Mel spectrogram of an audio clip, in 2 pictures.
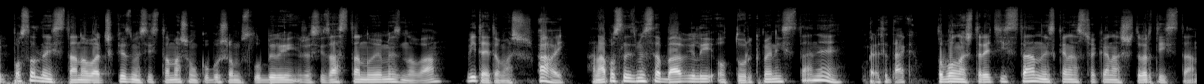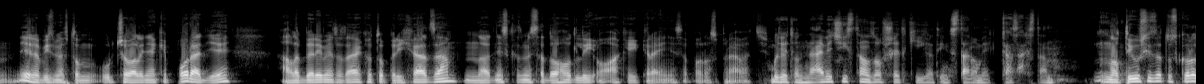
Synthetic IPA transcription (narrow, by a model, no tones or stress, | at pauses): t̪ɛpɔslɛd̪nɛjst̪anɔʋat͡ʃkɛzmɛsist̪ɔmaʃɔmkubuʃɔmsluːbiliʒɛsizast̪anujɛmɛznɔʋa | ʋiːt̪ajt̪ɔmaʃaɦɔj | anapɔslɛd̪izmɛsabaʋiliʔɔt̪uɾkmɛnist̪a̰ɲɛ | pɾɛsɲɛt̪ak | t̪ɔbɔlnaːʃt̪ɾɛciːst̪and̪ɲɛskanaːst͡ʃakaːnaːʃʃt̪ʋr̩t̪iːst̪a̰nɲɪɛʒɛbizmɛft̪ɔmuɾt͡ʃɔʋaliɲɛakɛpɔɾaɟɪɛ | a̰lɛbɛɾɪɛmɛt̪ɔt̪aɡakɔt̪ɔpɾixaːd͡zanɔad̪ɲɛskazmɛsad̪ɔɦɔd̪liʔɔ̰ʔa̰kɛjkɾa̰jḭɲɛ̰sapɔ̰ɾɔ̰spɾa̰ːʋa̰cbuɟɛt̪ɔnajʋɛt͡ʃiːst̪anzɔfʃɛt̪kʰiːɣat̪iːmst̪anɔmjɛkazaxst̪an | nɔt̪iuʃsis̬at̪uskɔɾɔ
